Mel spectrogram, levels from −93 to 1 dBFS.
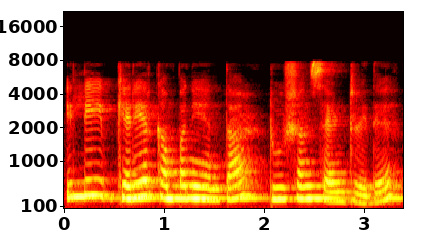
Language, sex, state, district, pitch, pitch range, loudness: Kannada, female, Karnataka, Bangalore, 255 Hz, 245-280 Hz, -15 LUFS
